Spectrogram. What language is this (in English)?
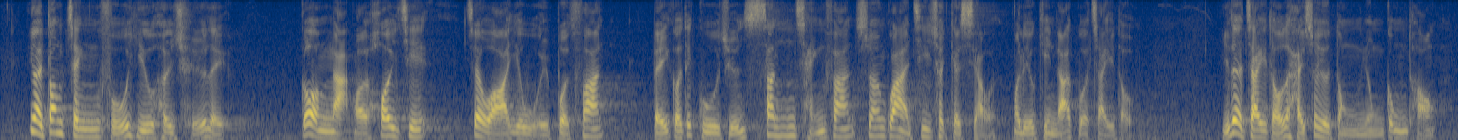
Cantonese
